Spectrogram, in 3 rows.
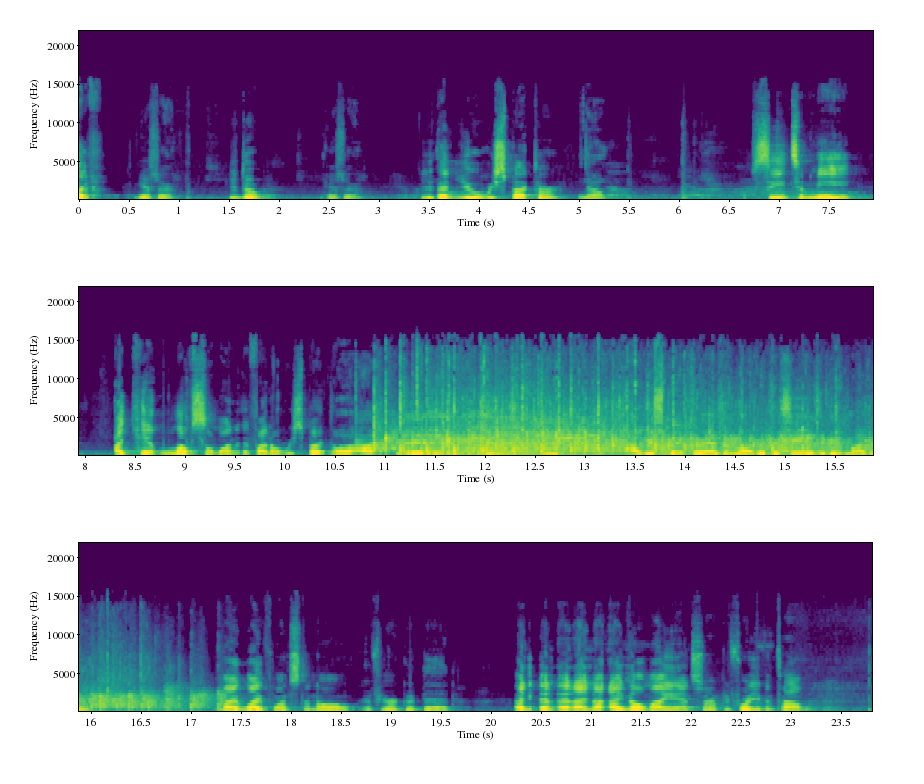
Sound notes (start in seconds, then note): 10.8 audience applauding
